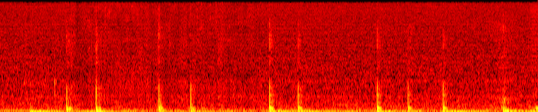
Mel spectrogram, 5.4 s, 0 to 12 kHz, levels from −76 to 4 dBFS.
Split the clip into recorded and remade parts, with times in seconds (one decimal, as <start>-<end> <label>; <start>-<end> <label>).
0.0-0.7 recorded; 0.7-2.6 remade; 2.6-5.4 recorded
